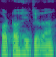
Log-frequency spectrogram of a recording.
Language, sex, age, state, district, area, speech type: Santali, male, 18-30, Jharkhand, East Singhbhum, rural, spontaneous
